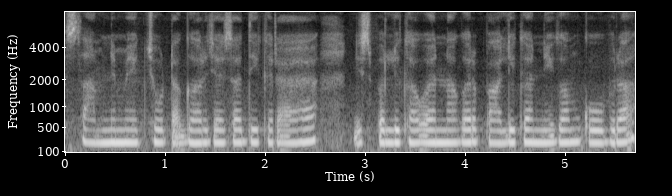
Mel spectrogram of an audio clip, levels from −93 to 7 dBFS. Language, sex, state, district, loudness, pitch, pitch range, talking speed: Hindi, female, Chhattisgarh, Korba, -14 LUFS, 225 Hz, 220-225 Hz, 180 wpm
